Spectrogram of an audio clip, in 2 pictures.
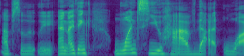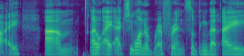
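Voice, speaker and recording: A woman with vocal fry speaks at a fairly low pitch and a moderate pace, her loudness very even. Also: fairly even intonation. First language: not English. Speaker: podcast co-host. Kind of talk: casual chat.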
